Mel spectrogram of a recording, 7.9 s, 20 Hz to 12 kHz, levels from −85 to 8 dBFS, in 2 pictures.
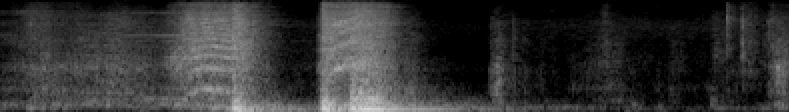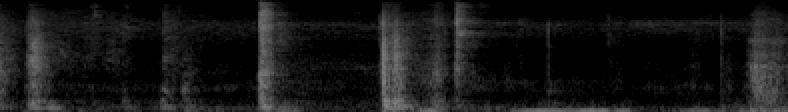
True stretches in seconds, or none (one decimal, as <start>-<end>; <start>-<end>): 0.6-5.3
